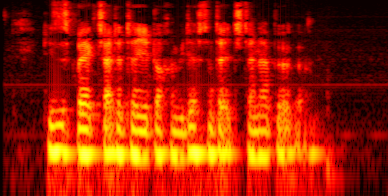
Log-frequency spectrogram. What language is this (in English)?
German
